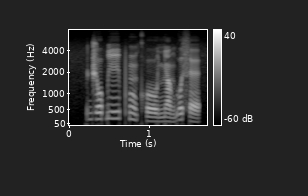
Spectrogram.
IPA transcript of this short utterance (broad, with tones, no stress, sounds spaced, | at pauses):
d͡ʒ o˦ ɓ iː˦ pʰ ũ˦˨ kʰ oː˨ ɲ ã˨ ɡʷ i˦ s ɛ˨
